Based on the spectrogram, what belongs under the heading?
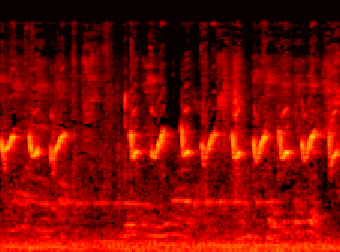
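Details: Male bar-winged prinia in vigorous rolling song, repeating crisp, springy chirps roughly three per second in an unbroken stream, accompanied by faint level whistled notes of other birds.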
